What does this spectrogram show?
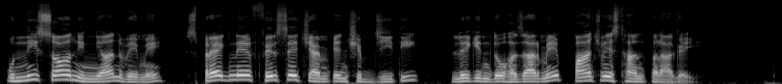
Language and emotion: Hindi, neutral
